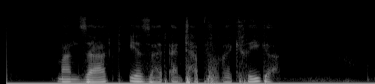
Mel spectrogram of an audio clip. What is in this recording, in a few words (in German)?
Normal - Krieger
